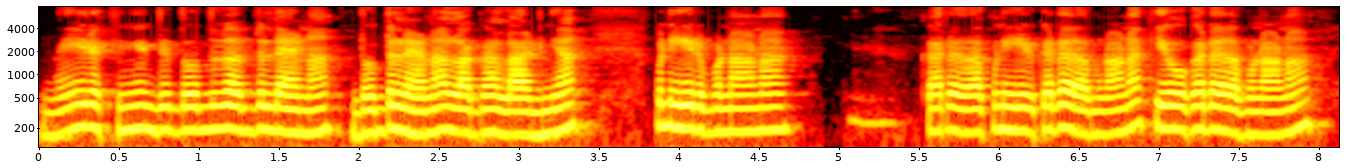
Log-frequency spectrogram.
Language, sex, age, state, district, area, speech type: Dogri, female, 60+, Jammu and Kashmir, Reasi, rural, spontaneous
